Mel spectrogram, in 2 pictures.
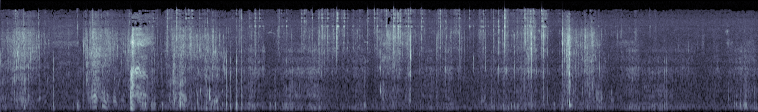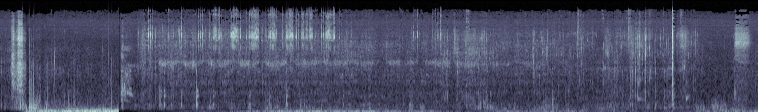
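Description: Spinning reel being cast and cranked in, with scattered clicks from handling the rod and reel, and a rapid, evenly ticking whir for a few seconds after the middle as line is wound in. Just before the whir comes a loud low rumble about two seconds long.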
